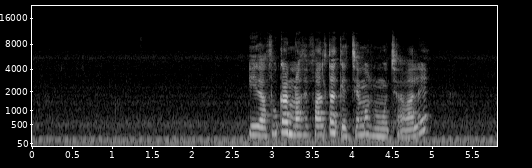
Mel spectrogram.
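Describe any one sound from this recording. Grains of sugar pour softly into a ceramic bowl.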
